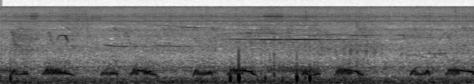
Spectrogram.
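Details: Lure spotted dove, a new bird used for trapping, cooing a run of soft, hoarse, downslurred notes in close sequence. Light clicks and thin high chirps sound in the background.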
